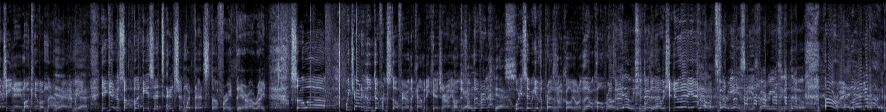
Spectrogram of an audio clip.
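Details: Adult men in conversation; normal speech.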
